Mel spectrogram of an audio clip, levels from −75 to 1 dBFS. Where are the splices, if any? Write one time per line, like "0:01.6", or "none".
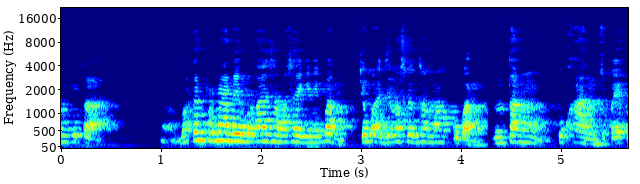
0:02.9
0:04.3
